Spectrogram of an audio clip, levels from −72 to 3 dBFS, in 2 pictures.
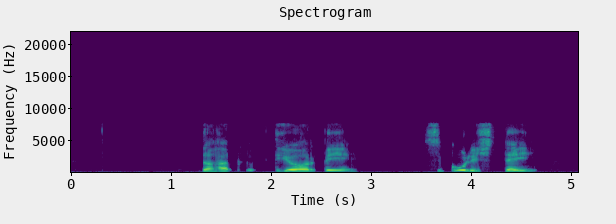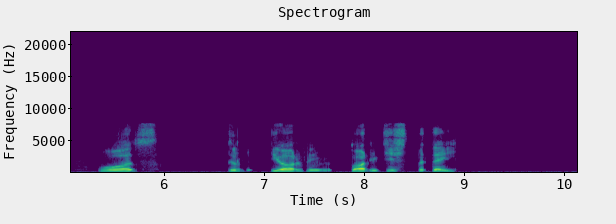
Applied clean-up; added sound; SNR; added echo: neural diffusion model UNIVERSE++.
